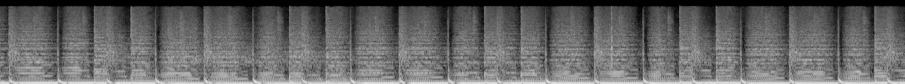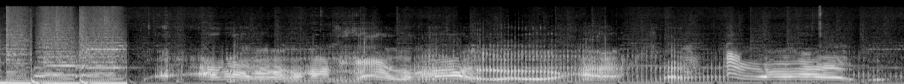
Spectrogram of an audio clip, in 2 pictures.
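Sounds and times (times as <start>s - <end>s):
lions growling: 10.0s - 18.0s.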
